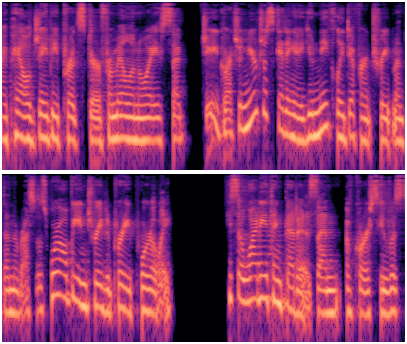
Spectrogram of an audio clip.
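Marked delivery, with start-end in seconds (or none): 8.1-9.0 put-on, pointed, sarcastic tone. Recounting what a pal asked her, retelling a sarcastic question. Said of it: "being sarcastic".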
